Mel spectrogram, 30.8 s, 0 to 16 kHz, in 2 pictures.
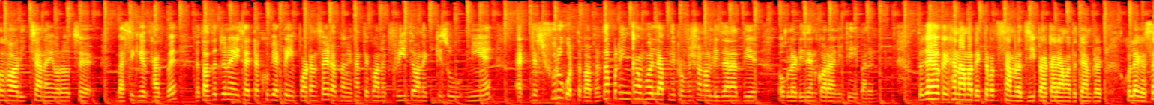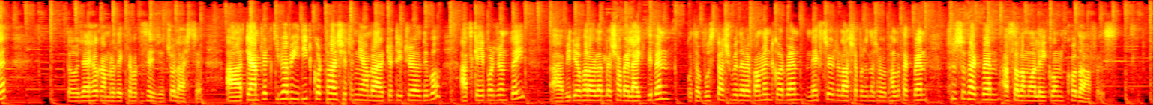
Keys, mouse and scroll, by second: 11.9 click, 13.7 click, 14.5 click, 16.7 click.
